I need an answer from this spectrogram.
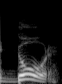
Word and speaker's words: door: इसको क्या पढ़े थे, डोर पढ़ेंगे, डोर, दूर मत पढ़िएगा, डोर पढ़ा जाएगा, SLOWLY स्लोली।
